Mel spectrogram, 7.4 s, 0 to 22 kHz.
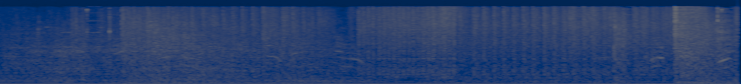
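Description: Dense, continuous gunfire and explosive bursts strike a Panzer IV tank during a snowy Company of Heroes 2 skirmish, with Sappers, minesweepers and a Crocodile in the fight; loud, sustained battle noise with a voice talking over it.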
